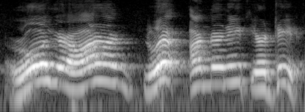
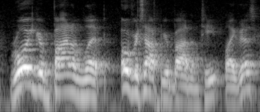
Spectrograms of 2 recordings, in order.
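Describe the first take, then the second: First: Higher, louder, garbled by a tucked-in lip; slow, mouth-distorted demonstration speech; lip rolled in. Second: Said in the usual way. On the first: Shown as a demonstration. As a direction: talk with your lip over your teeth. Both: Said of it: "Again, for those who can't understand".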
